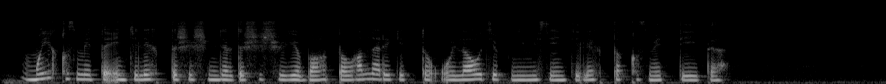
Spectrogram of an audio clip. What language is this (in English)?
Kazakh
